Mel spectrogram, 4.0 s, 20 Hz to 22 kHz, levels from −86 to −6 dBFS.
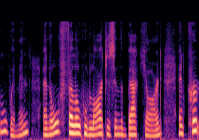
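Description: Listening through the speech here, nothing stood out as a technical fault.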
